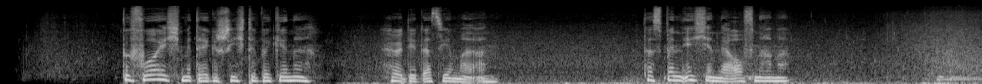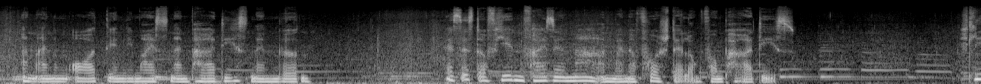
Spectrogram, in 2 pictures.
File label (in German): Sinnlich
